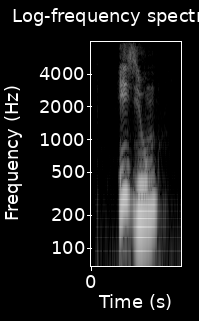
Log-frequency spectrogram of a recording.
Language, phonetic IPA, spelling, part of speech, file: Russian, [ɪˈzʲum], изюм, noun, Ru-изюм.ogg
- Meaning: raisin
